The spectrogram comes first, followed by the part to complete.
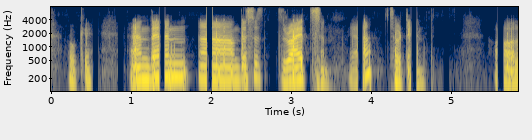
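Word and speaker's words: dreizehn: And then this is Dreit, and Sen, Dreitzen, because this T set is this combination, right? T and S, right? So here you have to read it as Dreitzen.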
